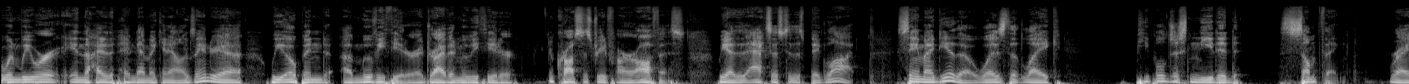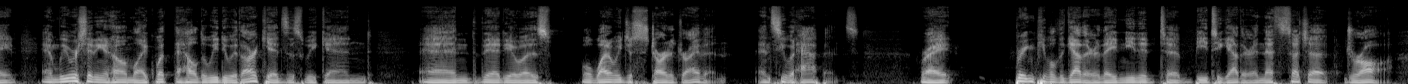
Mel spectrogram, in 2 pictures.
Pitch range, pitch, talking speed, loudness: 90-105 Hz, 95 Hz, 200 wpm, -21 LUFS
